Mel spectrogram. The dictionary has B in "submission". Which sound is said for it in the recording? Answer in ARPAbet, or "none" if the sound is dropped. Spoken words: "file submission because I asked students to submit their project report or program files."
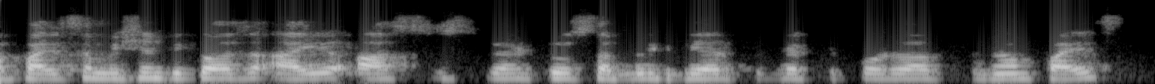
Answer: none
